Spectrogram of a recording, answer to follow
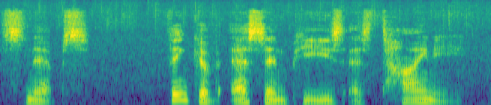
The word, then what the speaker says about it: SNPs: These algorithms compare hundreds of thousands of single nucleotide polymorphisms or SNPs pronounced SNIPS.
